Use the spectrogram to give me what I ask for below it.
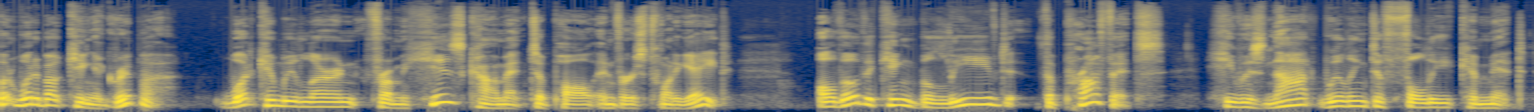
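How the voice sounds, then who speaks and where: A man's voice: mid-range voice, very animated, measured pace, a little mellow. A man teaching a scripture lesson in an earnest way, asking reflective questions and explaining the passages.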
